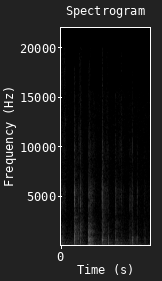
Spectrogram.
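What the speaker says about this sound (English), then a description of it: "Let's get a really good shuffle here for you." Tarot cards being shuffled by hand, a quick close run of soft papery riffles and flicks in uneven bursts, faint and alone.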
